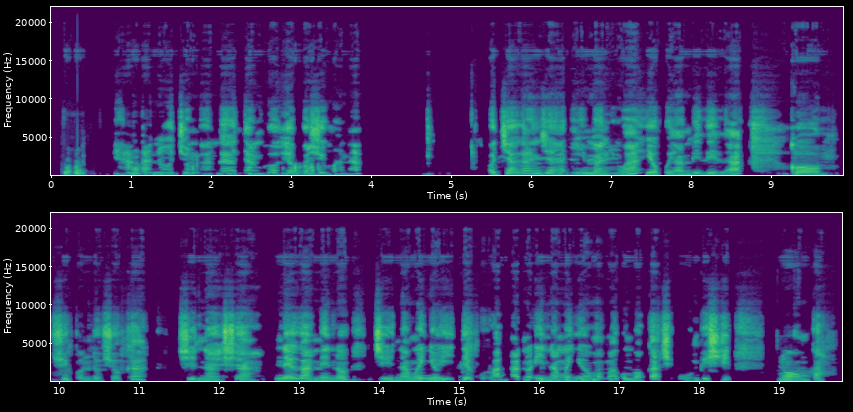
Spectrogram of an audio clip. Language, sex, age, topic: Oshiwambo, male, 25-35, finance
